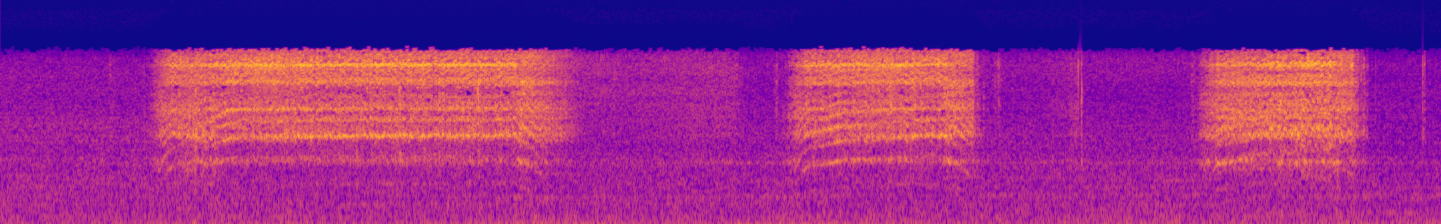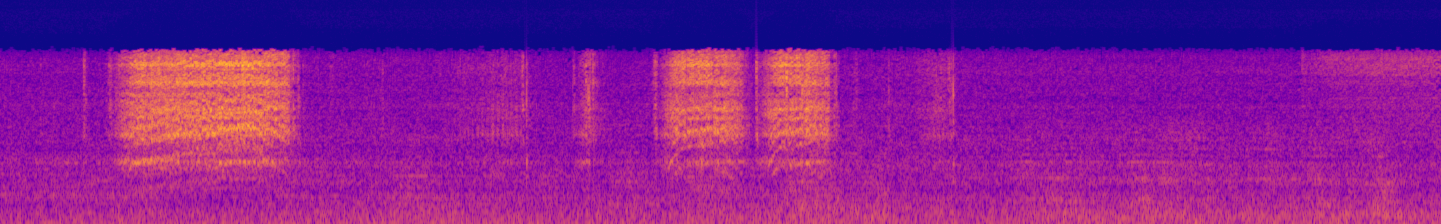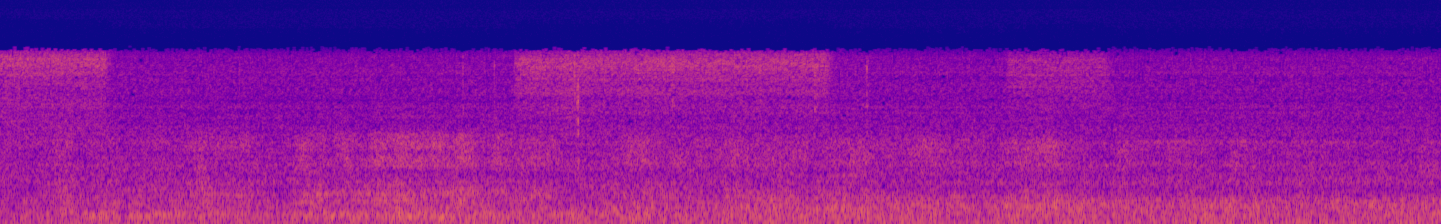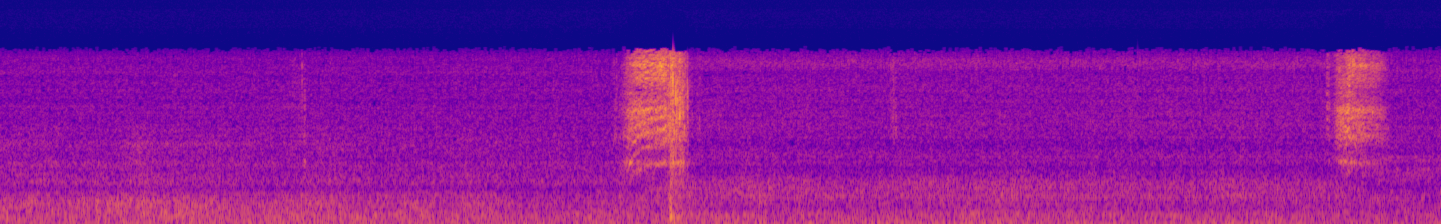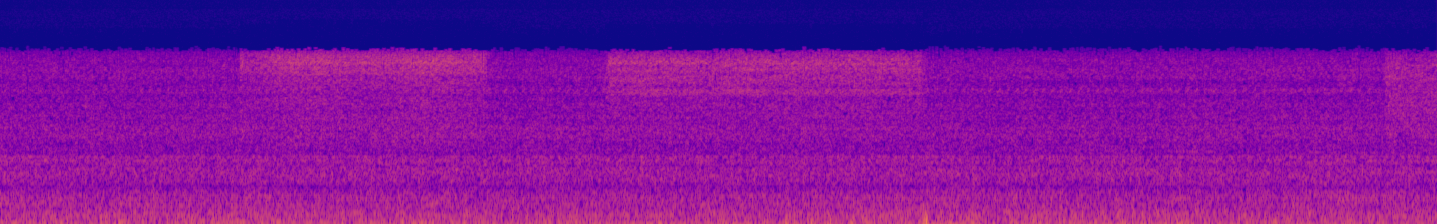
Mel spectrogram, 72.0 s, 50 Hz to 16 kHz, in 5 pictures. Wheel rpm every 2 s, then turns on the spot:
20, 150, 100, 10, 110, 10, 80, 10, 100, 10, 30, 30, 0, 0, 0, 0, 0, 0, 0, 0, 0, 0, 0, 0, 30, 10, 0, 0, 0, 0, 0, 0, 0, 0, 0, 0.
22-24 50-52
